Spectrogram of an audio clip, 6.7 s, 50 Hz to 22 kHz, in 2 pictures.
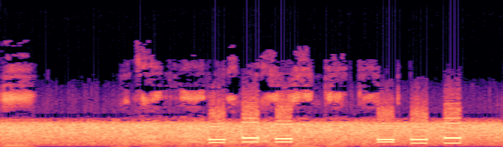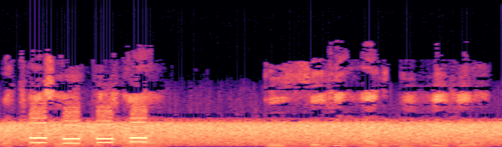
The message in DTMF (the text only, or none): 498 713 6259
